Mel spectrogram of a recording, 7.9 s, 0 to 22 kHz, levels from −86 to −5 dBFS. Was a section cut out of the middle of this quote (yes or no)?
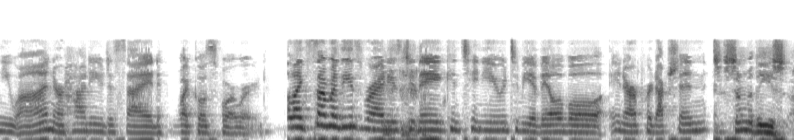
no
